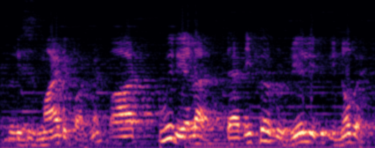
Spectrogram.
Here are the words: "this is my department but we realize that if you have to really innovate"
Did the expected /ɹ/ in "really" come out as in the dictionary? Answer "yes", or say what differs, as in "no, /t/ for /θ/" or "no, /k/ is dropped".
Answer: no, /l/ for /ɹ/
